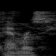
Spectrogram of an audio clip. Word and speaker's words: Amorous: I'm starting I'm amorous amorous rhymes is glamorous if you ever wondering how to pronounce it so if you want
